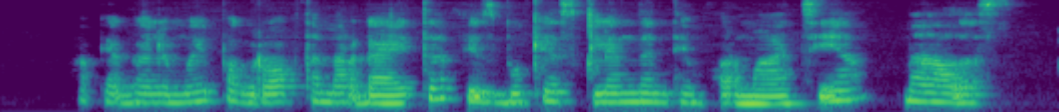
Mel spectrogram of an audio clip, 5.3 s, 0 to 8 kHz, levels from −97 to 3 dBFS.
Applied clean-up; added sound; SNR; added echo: none; none; none; none.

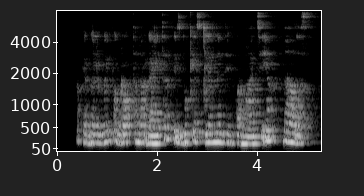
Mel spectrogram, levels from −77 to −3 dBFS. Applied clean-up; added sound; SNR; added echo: none; none; none; reverberation time 0.7 s.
